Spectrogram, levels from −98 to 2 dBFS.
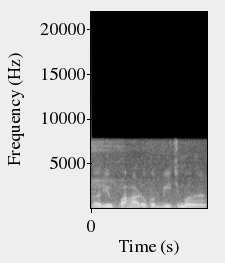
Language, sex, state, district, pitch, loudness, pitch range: Garhwali, male, Uttarakhand, Tehri Garhwal, 125 Hz, -15 LUFS, 120-130 Hz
